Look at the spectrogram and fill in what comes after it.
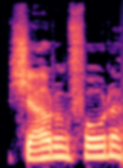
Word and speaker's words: Schadenfreude: Schadenfreude, have I pronounced yeah, it correct? Yeah, yeah what it's German, that? – basically yeah.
